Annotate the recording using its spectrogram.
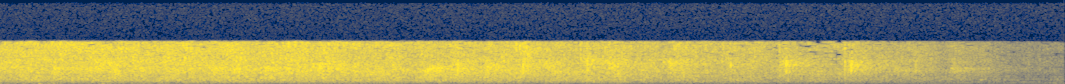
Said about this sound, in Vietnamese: Quý vị hãy phát tâm bằng cách dâng cao một tràng vỗ tay thật lớn nào.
